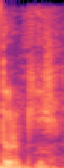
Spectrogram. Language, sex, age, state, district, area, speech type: Santali, male, 45-60, Jharkhand, East Singhbhum, rural, spontaneous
